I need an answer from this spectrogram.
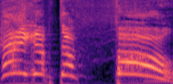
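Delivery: long, drawn-out, shrill, top-of-lungs scream. Describing a movie scene, re-enacting the character's scream at the top of his lungs. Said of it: "scream at the top of his lungs like that".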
